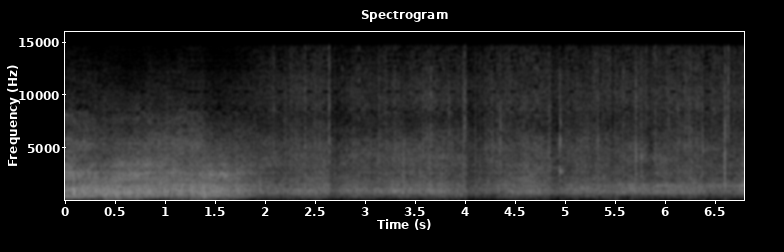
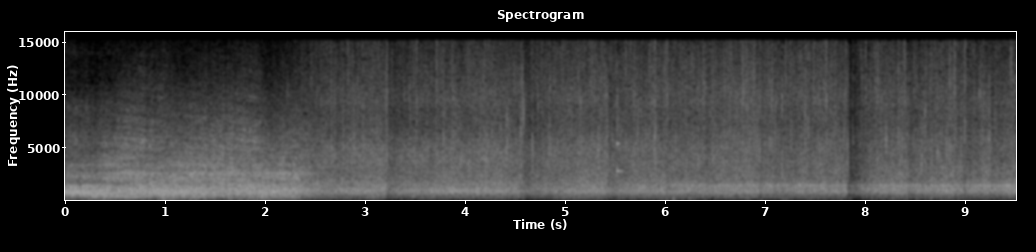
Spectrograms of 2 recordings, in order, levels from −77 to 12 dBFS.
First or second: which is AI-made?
first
